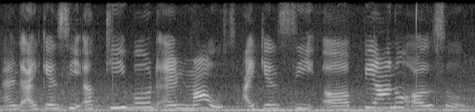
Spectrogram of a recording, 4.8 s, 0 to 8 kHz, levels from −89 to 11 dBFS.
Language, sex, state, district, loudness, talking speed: English, female, Punjab, Kapurthala, -17 LUFS, 175 wpm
